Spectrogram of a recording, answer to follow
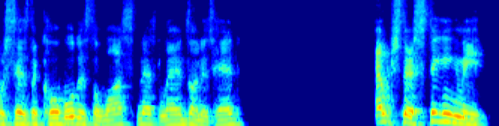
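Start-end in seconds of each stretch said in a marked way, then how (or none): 3.8-4.9 stung yelp. A narrator's reading. Wasp nest lands on kobold.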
